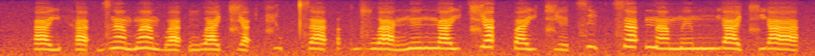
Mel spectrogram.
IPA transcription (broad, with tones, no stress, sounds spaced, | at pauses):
a˨˩ j h a˨ ʔ d͡z ã˥˧ b ã˥˧ b a˨ ʔ ŋ w a˧ t͡ɕ a˨ ʔ t͡ɕ u˦ p̚ t͡s a˦ ʔ | d͡z w a˨˩ ŋ ẽ˧ ŋ a˧ j t͡ɕ a˦ ʔ p a˧ j t͡ɕ e˨˩ t͡s i˦ ʔ t͡s a˦ ʔ n̪ ã˧ m ẽ˧ m ŋ j a˥˧ t͡ɕ j a˥˧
